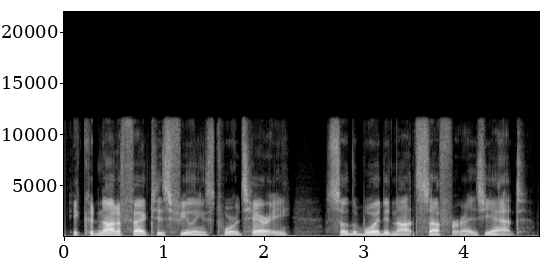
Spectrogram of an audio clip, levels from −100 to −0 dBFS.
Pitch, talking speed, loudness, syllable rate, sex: 105 Hz, 200 wpm, -19 LUFS, 5.0 syllables/s, male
